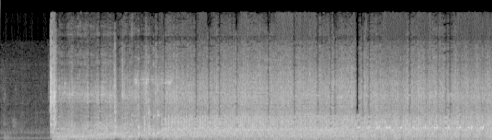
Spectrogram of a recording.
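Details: Military Deuce 'n a Half diesel truck with fuel delivery problems, started on ether in cold weather: catches instantly after a brief quiet moment and settles into steady, even diesel clatter with no misses or knocks; air leak suspected.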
